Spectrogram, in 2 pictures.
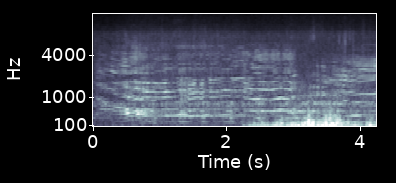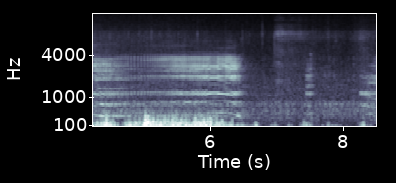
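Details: A red deer stag bellows a long, deep, rasping roar with a strong harmonic ring during the late-September rut in the Pyrenees mountains, on summer pastures where cowbells of grazing cows and horses may sound.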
